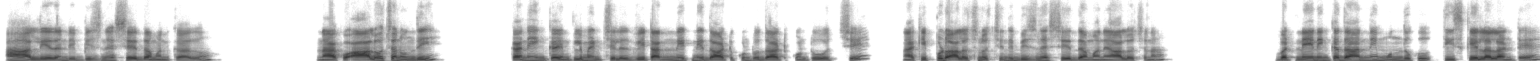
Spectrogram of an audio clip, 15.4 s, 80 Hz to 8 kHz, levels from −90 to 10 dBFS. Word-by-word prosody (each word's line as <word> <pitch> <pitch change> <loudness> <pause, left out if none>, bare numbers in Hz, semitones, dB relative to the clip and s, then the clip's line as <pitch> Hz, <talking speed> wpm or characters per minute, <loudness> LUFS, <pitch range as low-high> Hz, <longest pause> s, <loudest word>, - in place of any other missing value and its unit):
ఆ! - - +5 0.2
లేదండి 120 -3 +1
బిజినెస్ 170 +9 -7
చేద్దామని 150 -4 +1
కాదు. - - -2 1.3
నాకు 135 0 +3 0.2
ఆలోచన 220 +2 +3
ఉంది. 155 -1 0 0.9
కానీ, 155 +8 +4
ఇంకా 185 +2 +2
ఇంప్లిమెంట్ 180 +1 -2
చేయలేదు. 115 -2 -1
వీటన్నిటిని 175 +8 0
దాటుకుంటూ, 175 +7 0
దాటుకుంటూ 155 +4 -2
వచ్చి 130 - -7 0.5
నాకు 145 +1 -1
ఇప్పుడు 195 +7 +3
ఆలోచనొచ్చింది, 155 +1 -2
బిజినెస్ 170 +5 -4
చేద్దాం 145 -2 +1
అనే 130 0 -3
ఆలోచన... 125 0 -4 1.3
బట్, 145 - +2
నేను 170 +2 +3
ఇంకా 205 +3 +3
దాన్ని 175 +5 +2
ముందుకు 190 +7 -3 0.2
తీసుకెళ్ళాలంటే, 155 -4 +2
155 Hz, 115 wpm, -16 LUFS, 140-180 Hz, 1.3 s, ఆ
